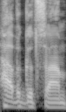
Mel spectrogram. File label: Phrase Pitched; Vengeance Samples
